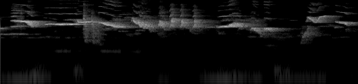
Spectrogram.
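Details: White-rumped shama (kacer), a caged bird sunbathing to keep healthy and in full song, pours out a fast jumble of sweet whistles, buzzy trills and sharp scratchy notes, with soft low thuds beneath.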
